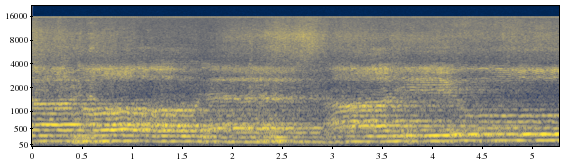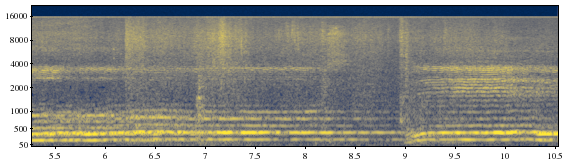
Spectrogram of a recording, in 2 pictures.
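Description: Slow vocal chanting in long held notes, several voices sustaining low pitches that move to new notes every few seconds.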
